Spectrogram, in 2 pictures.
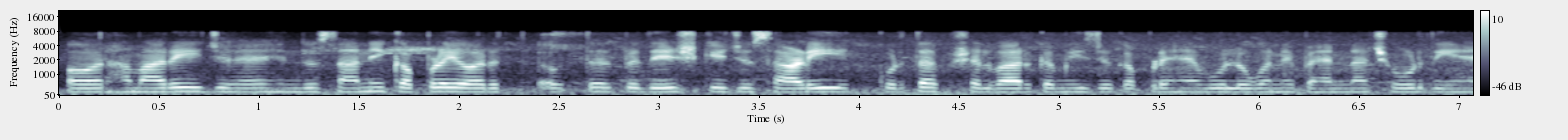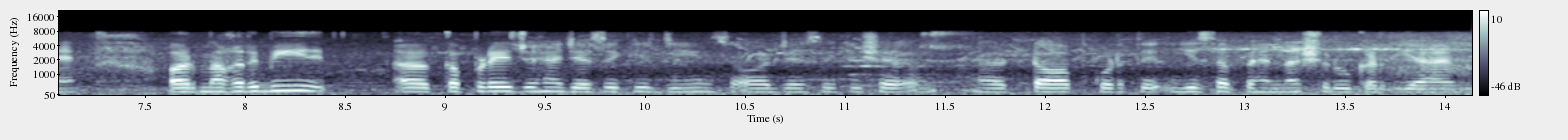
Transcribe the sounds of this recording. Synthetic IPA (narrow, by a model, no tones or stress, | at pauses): ɔːɾɦɐmaːɾed͡ʒoːɦɛɦɪ̃nd̪ʊst̪aːnikɐpɽeɔːɾ | ʊt̪ːəɾpɾɐd̪eːʃked͡ʒoːsaːɽikʊɾt̪aʃɐlʋaːɾkɐmiːzd͡ʒoːkɐpɽeɦɛ̃ʋoloːɡõnepɛɦɛnːat͡ʃʰoːɽd̪ieɦɛ̃ː | ɔːɾmɐɣɾɪbi | kɐpɽed͡ʒoːɦɛ̃d͡ʒɛːsekid͡ʒiːnzɔːɾd͡ʒɛːsekiʃɐʈɔːpkʊɾt̪ejesɐb̚pɛɦɛnːaʃʊɾukɐɾd̪ijaɦɛː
